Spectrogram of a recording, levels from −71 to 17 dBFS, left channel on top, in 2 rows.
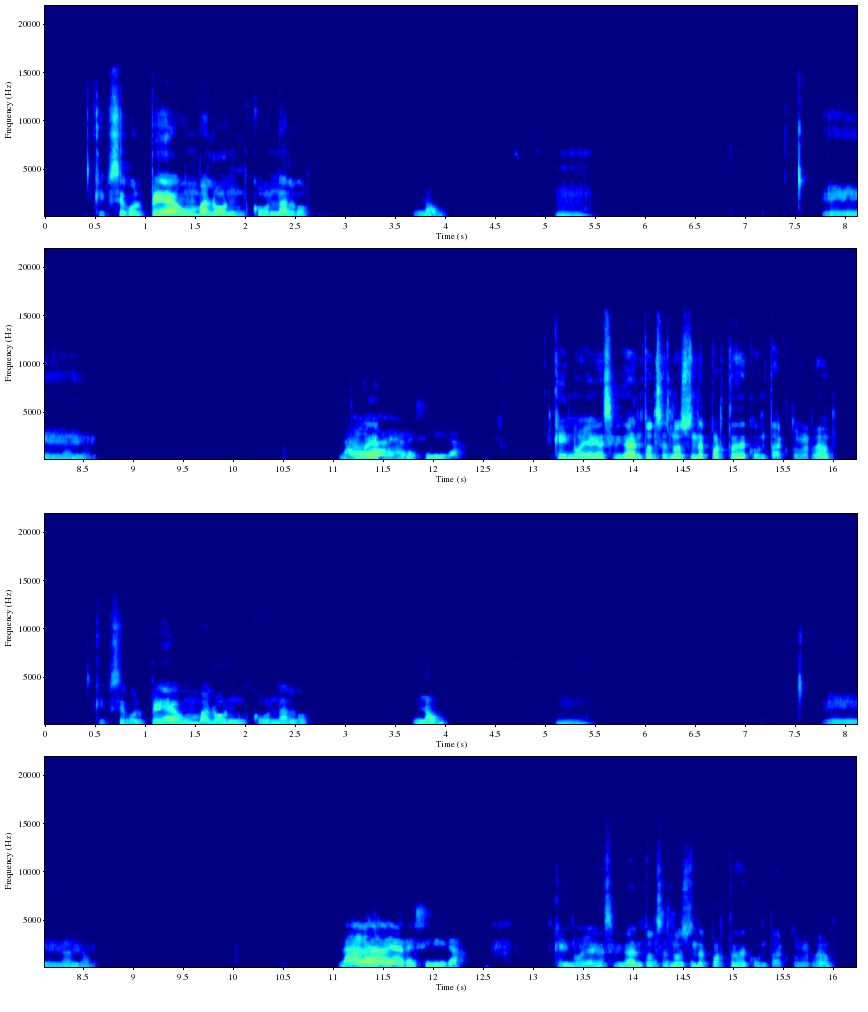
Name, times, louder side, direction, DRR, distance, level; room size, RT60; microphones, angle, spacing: voice 1, 0.5-2.6 5.1-5.5 7.8-8.6 11.1-11.5 13.2-16.0, left 6 dB, 45° left, 0.4 m, -35 dB
voice 2, 3.7-4.0 8.1-8.6 11.1-12.3 12.6-12.8, right 6 dB, 60° right, 0.5 m, -35 dB
2.7 x 2.2 x 2.8 m
head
